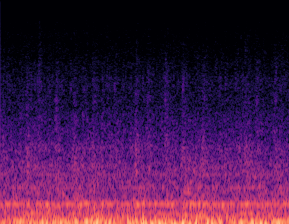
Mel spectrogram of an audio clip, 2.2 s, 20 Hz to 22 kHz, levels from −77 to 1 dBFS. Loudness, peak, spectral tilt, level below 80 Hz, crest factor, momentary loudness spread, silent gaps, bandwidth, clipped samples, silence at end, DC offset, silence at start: -24 LUFS; -6 dBFS; -8 dB/octave; -20 dBFS; 12 dB; 1 LU; none; 7.8 kHz; under 0.1%; 0 s; under 0.1%; 0 s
